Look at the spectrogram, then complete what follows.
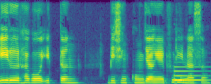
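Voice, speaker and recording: Her tone is dark and mellow, at a medium pitch for a woman. She speaks at a very slow pace in a monotone, flat intonation. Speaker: adult literacy learner. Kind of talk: personal essay reading.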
